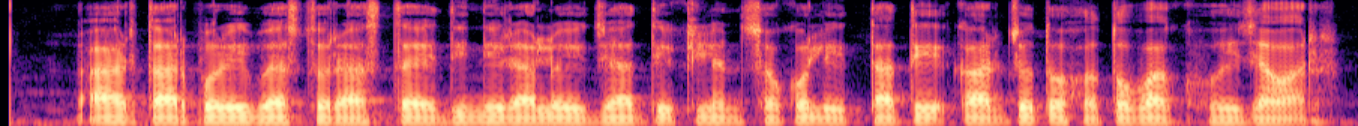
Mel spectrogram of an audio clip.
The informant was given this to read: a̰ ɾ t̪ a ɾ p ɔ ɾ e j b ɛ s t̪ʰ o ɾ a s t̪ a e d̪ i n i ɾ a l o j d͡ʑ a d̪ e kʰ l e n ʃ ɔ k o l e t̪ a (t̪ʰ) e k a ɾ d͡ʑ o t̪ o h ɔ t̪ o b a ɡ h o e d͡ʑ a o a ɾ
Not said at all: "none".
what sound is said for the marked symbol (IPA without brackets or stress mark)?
t̪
